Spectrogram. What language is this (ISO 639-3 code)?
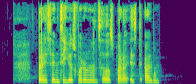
spa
